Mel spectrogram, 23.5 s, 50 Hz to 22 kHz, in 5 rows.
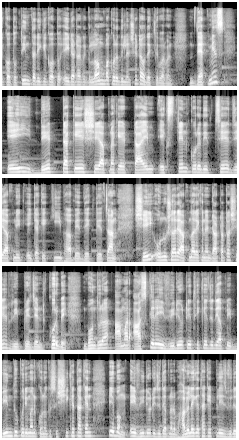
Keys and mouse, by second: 0.4 click, 1.1-2.1 drag, 5.3 click, 8.0 click, 9.3 click, 10.8 click, 11.2 click, 12.1 click.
